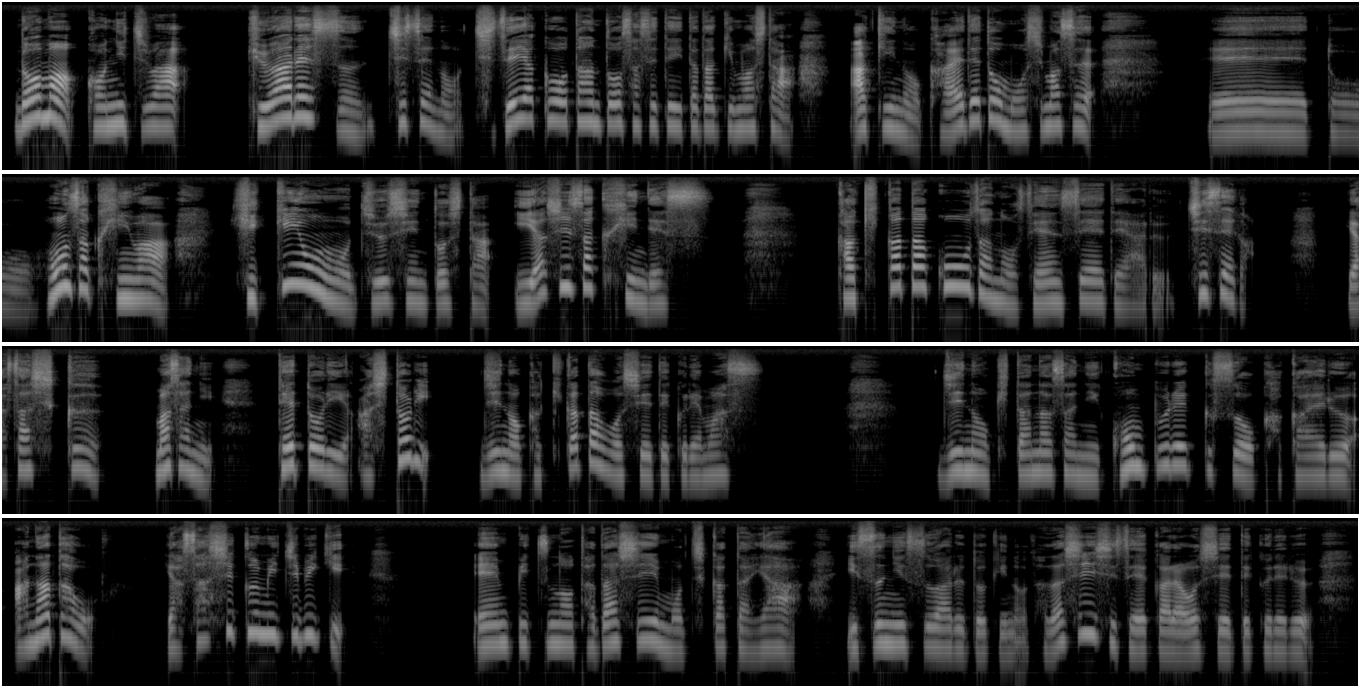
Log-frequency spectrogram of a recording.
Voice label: PRボイス

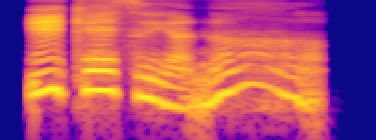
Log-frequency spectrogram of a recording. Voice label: いけずやなぁ～ お姉さん×中音域×低音域

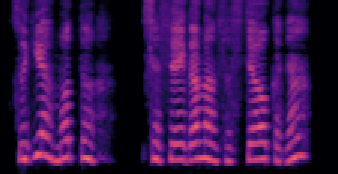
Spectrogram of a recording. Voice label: 女の子 台詞

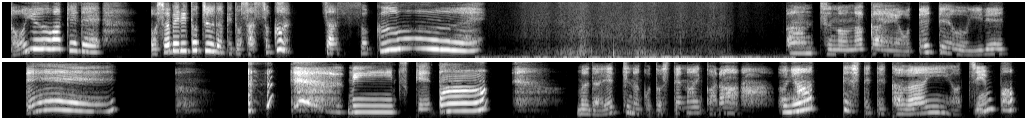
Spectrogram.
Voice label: ささやきオナニーサポート, ASMR; 憑依手コキ

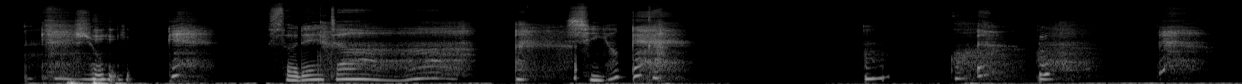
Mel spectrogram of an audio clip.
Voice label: パイズリ+乳首舐め+フェラ、耳舐め+本番+アナル舐め、カウントダウン乳首舐め射精+本番＆お掃除フェラ×2（バイノーラルマイク; 効果音大きめ; 4P; 天使と悪魔×2のパイズリ+乳首舐め+フェラ、耳舐め+本番+アナル舐め、カウントダウン乳首舐め射精+本番＆お掃除フェラ×2

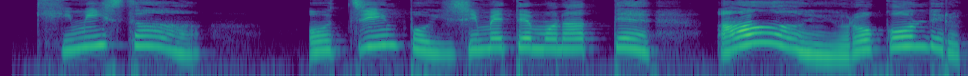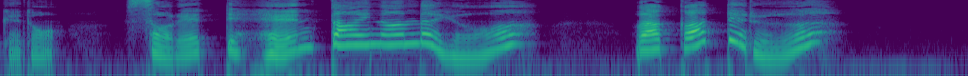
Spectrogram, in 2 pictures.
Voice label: 懲罰中音声, ASMR

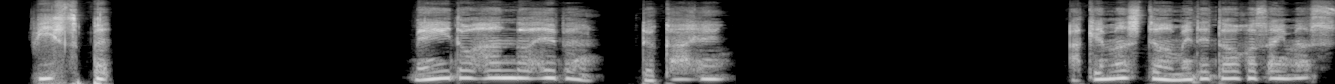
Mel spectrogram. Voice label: タイトルコール

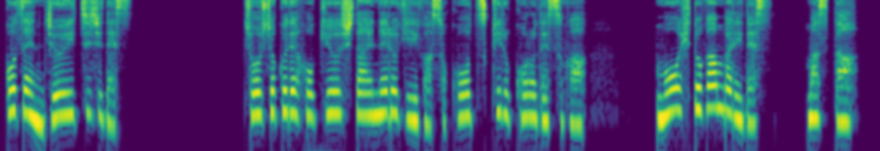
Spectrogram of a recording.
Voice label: 時報ボイス 電脳少女; ボイスコレクション 電脳少女編

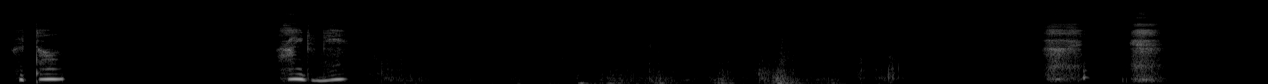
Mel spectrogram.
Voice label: 添い寝; 左右反転

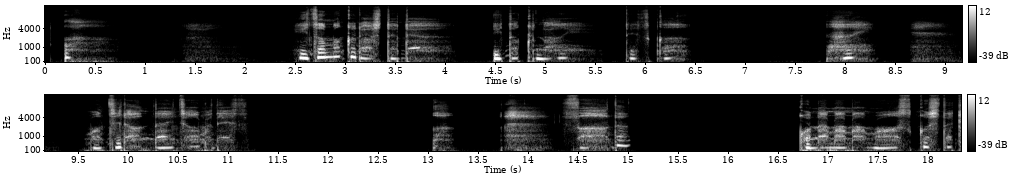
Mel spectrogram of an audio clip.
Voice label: 膝枕添い寝, ASMR; 簡易モノラル編集 効果音なし

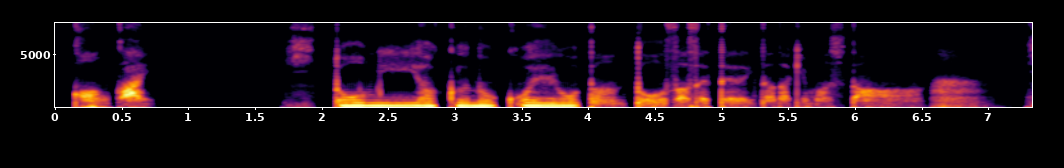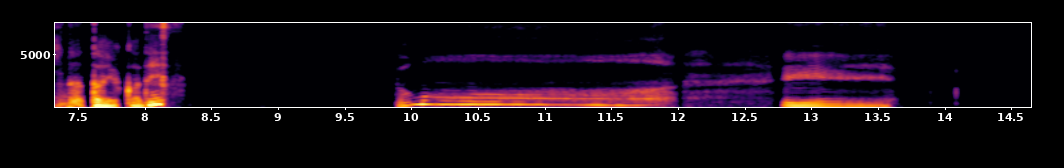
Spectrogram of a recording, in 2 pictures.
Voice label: フリートーク

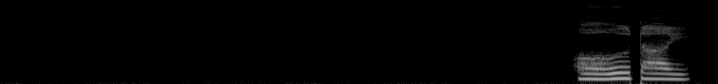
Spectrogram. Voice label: "包帯", ASMR; モノラル

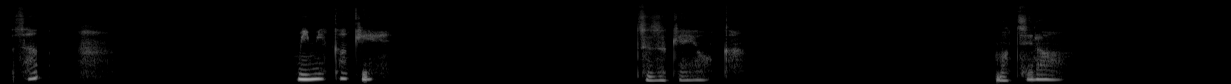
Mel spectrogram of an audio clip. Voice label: 怖いママの耳かき左耳BGMなし, ASMR

